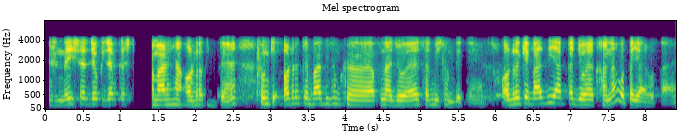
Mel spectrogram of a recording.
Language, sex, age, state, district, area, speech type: Hindi, male, 30-45, Bihar, Darbhanga, rural, conversation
